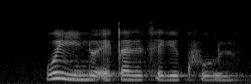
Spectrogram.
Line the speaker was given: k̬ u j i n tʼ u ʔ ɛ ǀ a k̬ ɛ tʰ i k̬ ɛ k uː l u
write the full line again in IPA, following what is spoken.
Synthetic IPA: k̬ u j i n tʼ ɔ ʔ ɛ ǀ a k̬ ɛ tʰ ɛ k̬ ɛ kʰ uː l u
